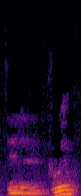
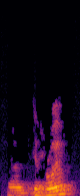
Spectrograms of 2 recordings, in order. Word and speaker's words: de Broglie: It's written one way and pronounced differently. It's pronounced like de Broglie and it's written like de Broglie.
